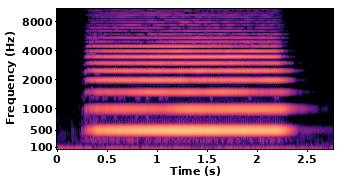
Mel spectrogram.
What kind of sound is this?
Part of the Good-sounds dataset of monophonic instrumental sounds.
instrument::violin
note::B
octave::4
midi note::59
good-sounds-id::3657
